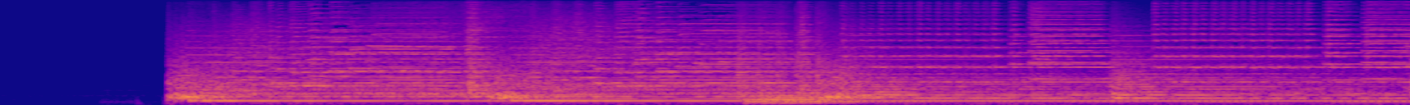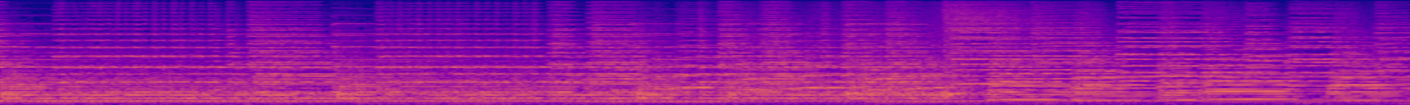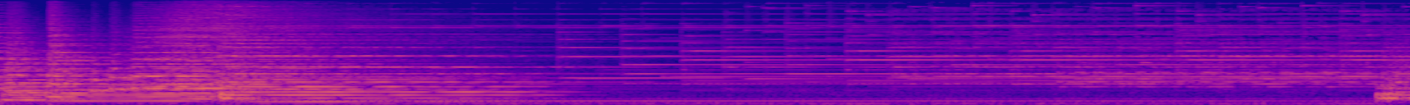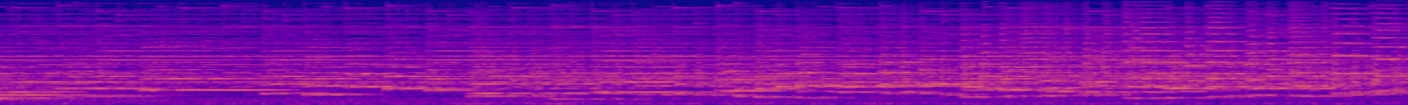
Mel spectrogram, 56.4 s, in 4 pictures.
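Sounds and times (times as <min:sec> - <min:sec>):
fanfare: 0:01.7 - 0:33.2, 0:38.6 - 0:56.3.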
